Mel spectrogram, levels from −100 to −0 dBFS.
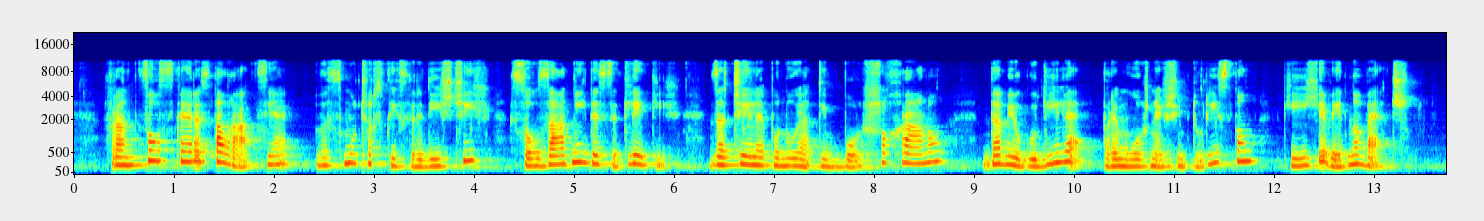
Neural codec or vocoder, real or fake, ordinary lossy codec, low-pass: vocoder, 22.05 kHz, 80 mel bands, HiFi-GAN; fake; none; none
